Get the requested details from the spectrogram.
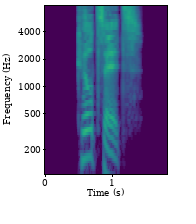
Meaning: genitive singular of Kürzel
- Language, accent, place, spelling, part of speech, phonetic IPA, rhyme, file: German, Germany, Berlin, Kürzels, noun, [ˈkʏʁt͡sl̩s], -ʏʁt͡sl̩s, De-Kürzels.ogg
